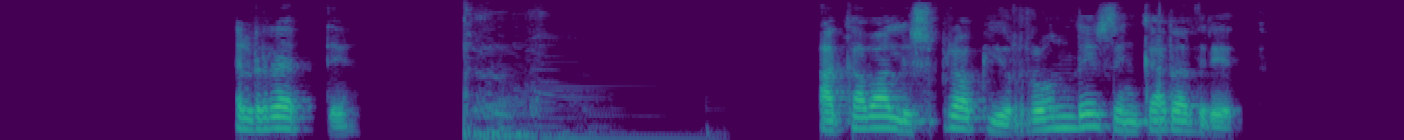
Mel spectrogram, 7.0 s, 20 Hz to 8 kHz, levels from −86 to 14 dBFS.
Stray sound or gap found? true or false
true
